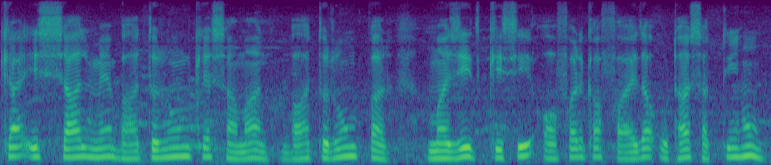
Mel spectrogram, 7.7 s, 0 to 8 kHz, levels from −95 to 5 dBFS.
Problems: background sounds at intervals, background conversations at intervals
